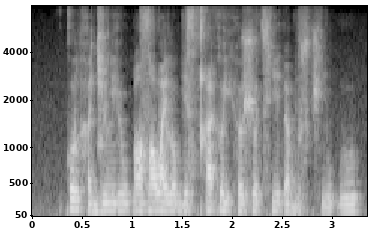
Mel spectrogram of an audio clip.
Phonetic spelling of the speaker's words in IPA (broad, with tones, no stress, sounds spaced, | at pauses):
k o˥ l h ɐ˨ d͡ʑ ʉ˦ l j ʉ˦ w ɓ i˦ zˤ e˥ w e˦ l o˥ b ɾ i˩ s qʰ i˥ k ɵ˥ j h ɵ˦ ʃ ɵ˦ t͡sʰ i˦ ɗ ɐ˨ b u˩ s t͡ʃʰ i˩ w ɓ u˥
